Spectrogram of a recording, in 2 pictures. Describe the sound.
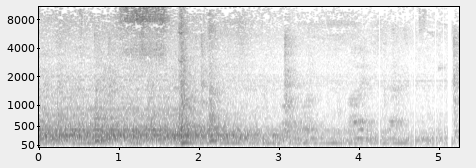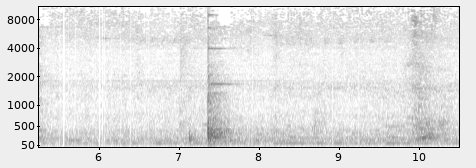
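Plates are put away into a cupboard in a workshop, giving a few clinks and sharp knocks, while people talk over the handling.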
